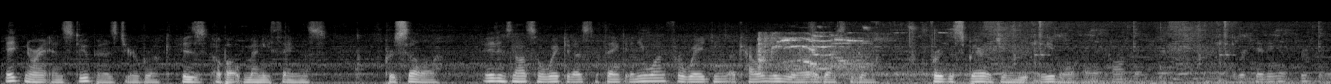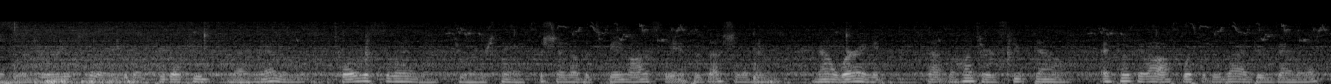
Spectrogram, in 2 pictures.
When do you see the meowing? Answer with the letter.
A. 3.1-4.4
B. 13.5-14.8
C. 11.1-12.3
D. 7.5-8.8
D.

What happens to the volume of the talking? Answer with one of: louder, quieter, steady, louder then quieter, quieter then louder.
quieter.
